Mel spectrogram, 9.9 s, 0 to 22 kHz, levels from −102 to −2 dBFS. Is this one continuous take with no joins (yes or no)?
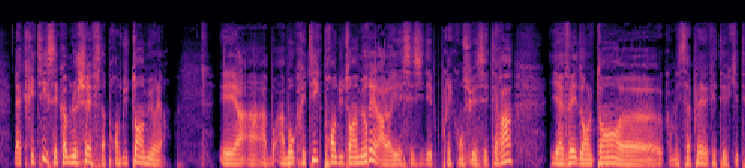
yes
